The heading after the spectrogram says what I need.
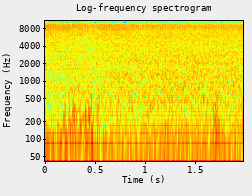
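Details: ICP heat pump condenser, R model, 3-ton, 2011, R22, previously buzzing with a very hot fan motor and the compressor suspected in thermal overload from a bad capacitor. After a new capacitor it starts with a deep, steady hum and no chatter or labouring: a normal start.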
